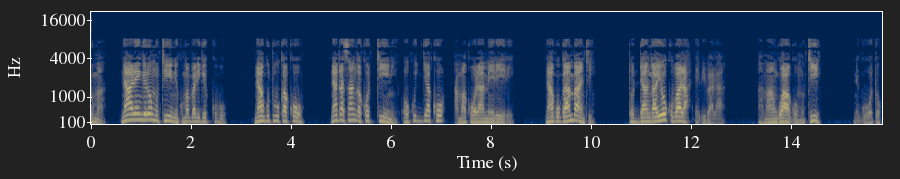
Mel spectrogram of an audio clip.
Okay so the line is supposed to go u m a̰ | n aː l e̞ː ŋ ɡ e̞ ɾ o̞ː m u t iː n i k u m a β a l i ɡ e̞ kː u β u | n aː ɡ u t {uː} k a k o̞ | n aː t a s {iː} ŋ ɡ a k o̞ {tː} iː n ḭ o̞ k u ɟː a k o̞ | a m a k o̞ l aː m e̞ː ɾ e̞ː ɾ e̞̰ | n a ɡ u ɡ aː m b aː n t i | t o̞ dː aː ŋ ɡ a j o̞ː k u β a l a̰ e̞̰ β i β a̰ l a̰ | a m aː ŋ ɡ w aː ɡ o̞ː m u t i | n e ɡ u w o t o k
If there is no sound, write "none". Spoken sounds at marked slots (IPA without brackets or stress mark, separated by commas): uː, aː, tː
